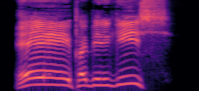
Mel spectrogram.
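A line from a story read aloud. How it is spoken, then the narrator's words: Shout. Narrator (Russian): крикнул он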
